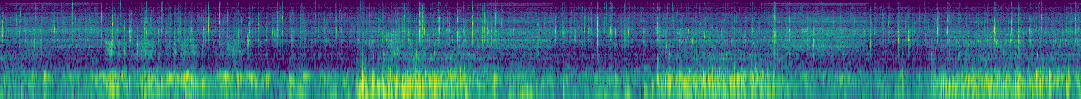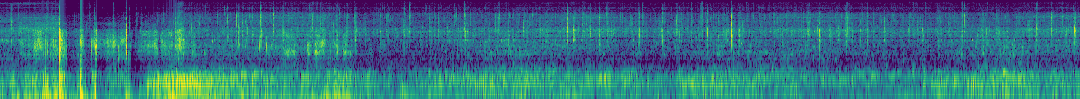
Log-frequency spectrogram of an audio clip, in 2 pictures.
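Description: Scuba diver's exhaled bubbles gurgling and rumbling from the regulator in bursts every four to five seconds, with quiet inhalation gaps between, heard through a camera's underwater housing. A cluster of sharp knocks a little past the middle.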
